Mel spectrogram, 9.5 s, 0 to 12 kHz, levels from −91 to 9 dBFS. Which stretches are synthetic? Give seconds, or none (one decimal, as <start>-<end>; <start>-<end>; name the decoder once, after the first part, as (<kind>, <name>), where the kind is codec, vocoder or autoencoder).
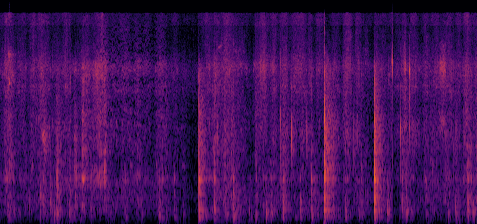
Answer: none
